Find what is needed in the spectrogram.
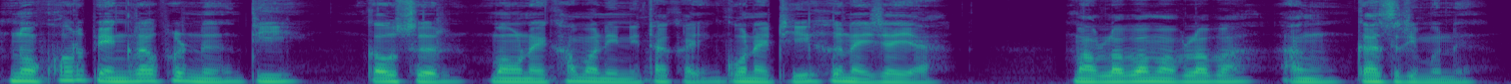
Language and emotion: Bodo, sad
